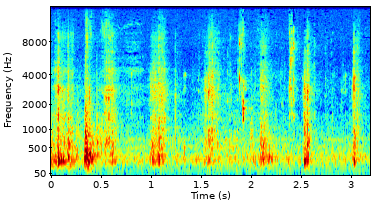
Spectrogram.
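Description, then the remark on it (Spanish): Crisp crunching of rolled tortilla chips (Takis) being bitten and chewed, a steady series of sharp snaps and crackles over about three seconds with no talking. “Qué bueno están los taquis.”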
